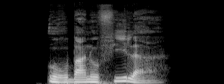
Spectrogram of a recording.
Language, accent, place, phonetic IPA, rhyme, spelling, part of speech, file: German, Germany, Berlin, [ʊʁbanoˈfiːlɐ], -iːlɐ, urbanophiler, adjective, De-urbanophiler.ogg
- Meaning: inflection of urbanophil: 1. strong/mixed nominative masculine singular 2. strong genitive/dative feminine singular 3. strong genitive plural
